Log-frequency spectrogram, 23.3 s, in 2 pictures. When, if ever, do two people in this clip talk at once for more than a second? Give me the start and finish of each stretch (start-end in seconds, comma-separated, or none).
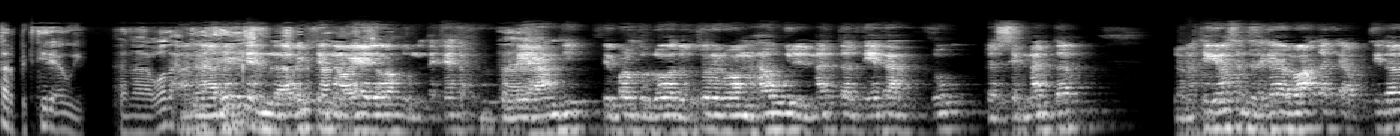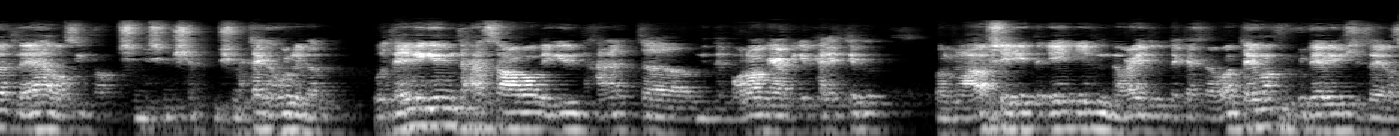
1.5-3.5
